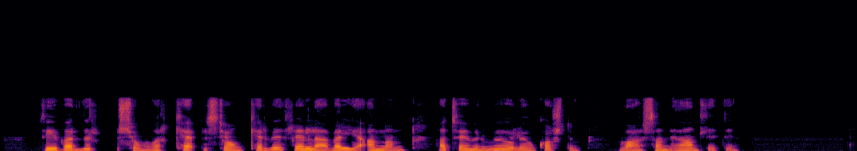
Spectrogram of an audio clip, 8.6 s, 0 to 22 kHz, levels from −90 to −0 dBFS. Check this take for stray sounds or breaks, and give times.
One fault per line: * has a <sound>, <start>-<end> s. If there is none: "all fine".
all fine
